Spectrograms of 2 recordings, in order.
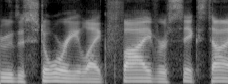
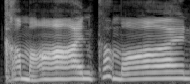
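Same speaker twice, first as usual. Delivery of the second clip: put-on impatient kid; 8 semitones higher, 5 dB louder, much slower than usual. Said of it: "he's like".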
